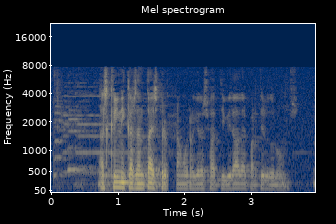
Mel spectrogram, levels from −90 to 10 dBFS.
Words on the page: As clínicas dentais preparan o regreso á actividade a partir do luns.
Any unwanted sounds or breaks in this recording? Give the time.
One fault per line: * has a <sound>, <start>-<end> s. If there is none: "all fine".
* has a dropout, 1.8-1.9 s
